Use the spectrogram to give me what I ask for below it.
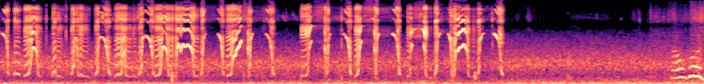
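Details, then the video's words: Molly, a Staffordshire Bull Terrier, squeaks in a rapid run of high, sharply rising and falling whines for about five seconds, then goes quieter with a few faint squeals at the end; a person speaks briefly. "Staffordshire Bull Terrier Molly squeaking."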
